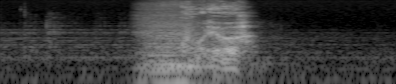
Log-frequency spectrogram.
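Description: A man exclaims in surprise.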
